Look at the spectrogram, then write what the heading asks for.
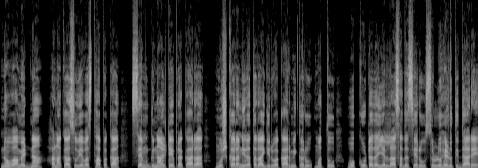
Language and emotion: Kannada, neutral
